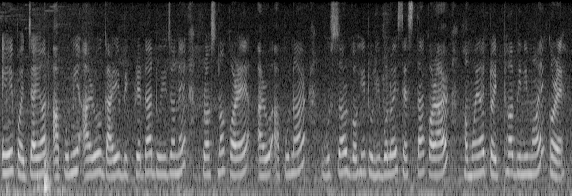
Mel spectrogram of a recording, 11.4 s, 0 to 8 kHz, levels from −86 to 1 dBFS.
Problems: none marked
